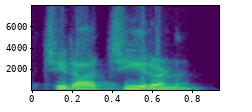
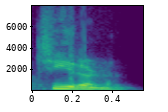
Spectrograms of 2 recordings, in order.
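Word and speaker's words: चिराचीर्ण: A piece of caution, please don't pronounce it as cirācīrṇa. It is not chirana, not chirana.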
